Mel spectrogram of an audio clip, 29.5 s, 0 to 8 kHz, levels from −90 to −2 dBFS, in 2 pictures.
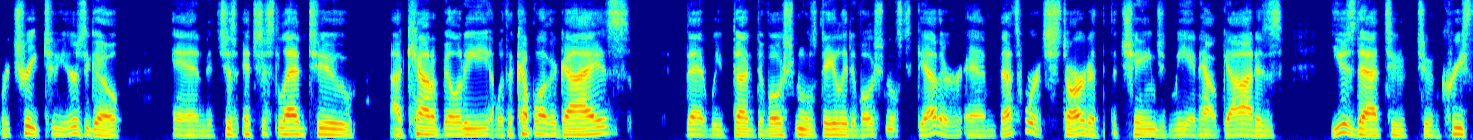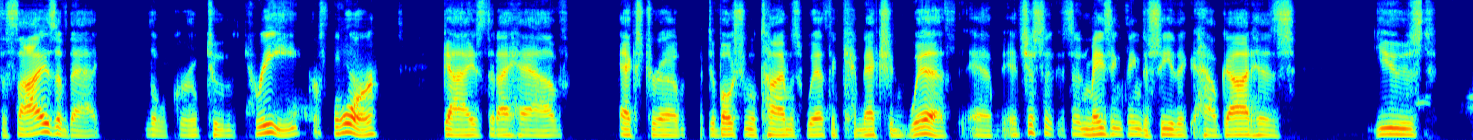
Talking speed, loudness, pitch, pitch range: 160 wpm, -26 LUFS, 120 Hz, 115-130 Hz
